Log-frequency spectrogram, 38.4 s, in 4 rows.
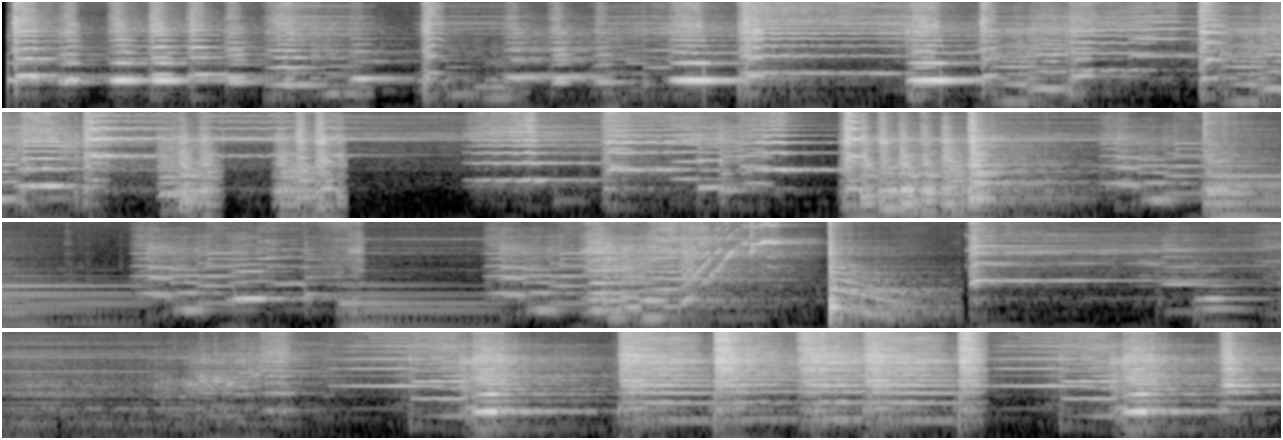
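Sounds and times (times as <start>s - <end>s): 
classical music: 0.0s - 38.3s.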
